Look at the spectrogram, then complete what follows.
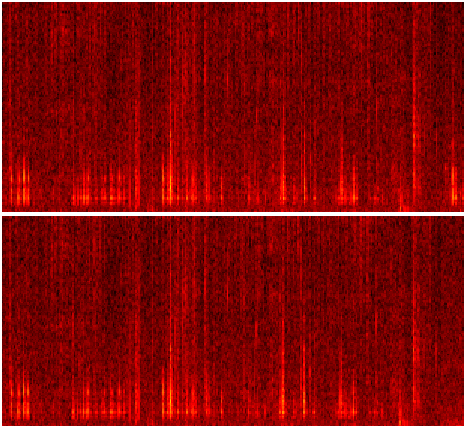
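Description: Cloth rag rubbing furniture wax into a wooden chair frame: faint, repeated short scrubbing strokes with rustling and light clicks.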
